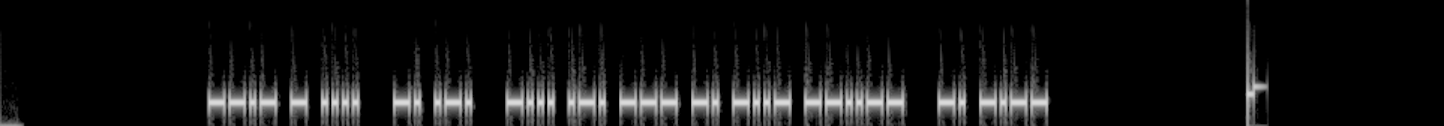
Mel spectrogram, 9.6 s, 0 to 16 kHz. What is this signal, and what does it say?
Morse code, heard as a keyed tone, about 36 wpm, 700 Hz. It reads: QTH NR BRONX, NY
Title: Practice QSO - Exchange 1 - Beginning - 35wpm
